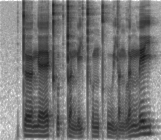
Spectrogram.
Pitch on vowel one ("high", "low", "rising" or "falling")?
low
